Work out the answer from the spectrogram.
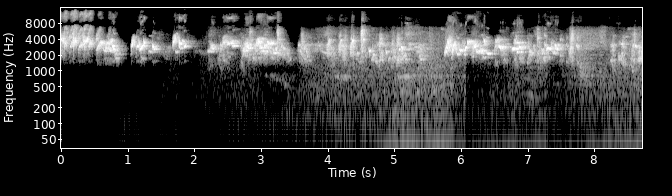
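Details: Kept red-whiskered bulbul song from Singapore, two birds compared: rapid, high chirps and warbles in short clustered phrases separated by brief pauses, running steadily throughout.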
